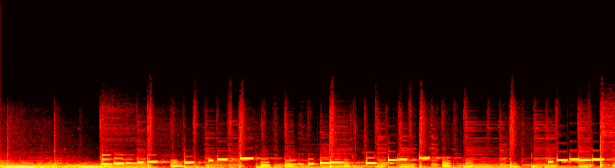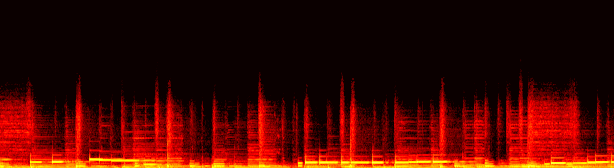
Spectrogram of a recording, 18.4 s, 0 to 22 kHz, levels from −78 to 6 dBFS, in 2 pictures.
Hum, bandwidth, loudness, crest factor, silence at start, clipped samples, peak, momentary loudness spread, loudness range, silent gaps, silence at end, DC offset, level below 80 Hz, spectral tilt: none; 9.8 kHz; -18 LUFS; 16 dB; 0 s; under 0.1%; -2 dBFS; 7 LU; 2 LU; none; 0 s; under 0.1%; -42 dBFS; -7.5 dB/octave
